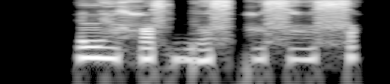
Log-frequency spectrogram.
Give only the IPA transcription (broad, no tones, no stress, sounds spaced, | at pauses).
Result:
l ɛ̤ χ ɑ sˤ bʲ ɛ̤ sˤ q e̤ sˤ ɛ̤ sˤ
